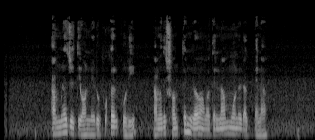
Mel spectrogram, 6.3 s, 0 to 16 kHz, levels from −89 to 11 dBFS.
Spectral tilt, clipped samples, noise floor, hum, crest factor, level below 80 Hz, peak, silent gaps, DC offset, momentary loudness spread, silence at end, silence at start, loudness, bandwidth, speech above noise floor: -5.5 dB/octave; under 0.1%; -58 dBFS; none; 22 dB; -56 dBFS; -10 dBFS; none; under 0.1%; 9 LU; 0.35 s; 1 s; -31 LUFS; 11 kHz; 28 dB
